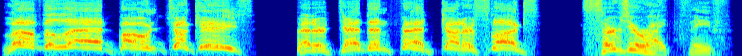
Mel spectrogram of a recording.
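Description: An actor playing a brash, wisecracking male soldier who shouts taunts and one-liners while killing zombies in a video game, with a gravelly voice. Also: extremely high pitch, sing-song, takes it slowly, no echo, some chatter behind, heavily acted. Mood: taunting. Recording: dry studio voice lines.

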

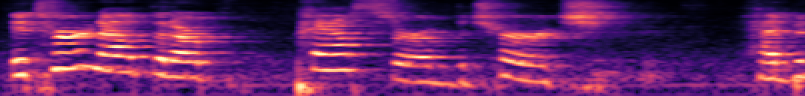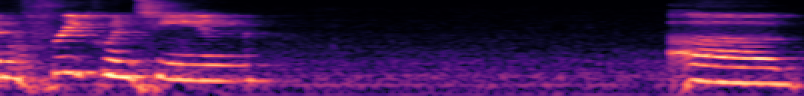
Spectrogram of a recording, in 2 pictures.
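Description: A woman in her twenties with an American accent, reading a comedic personal essay live with wry, deliberate timing at a bar microphone. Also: on the high side, animated, pushed and bright. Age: 20s. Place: small bar reading series, indoors. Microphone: microphone on a stand, held close. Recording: roomy live bar, some background noise.

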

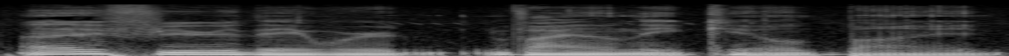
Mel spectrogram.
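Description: A man voicing a sadistic, seductive male spider-elf predator in intimate ASMR roleplay, breathy and teasing with his endearments. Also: low voice, very animated, mellow, no room sound. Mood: predatory, teasing. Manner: slow, teasing, purring endearments.

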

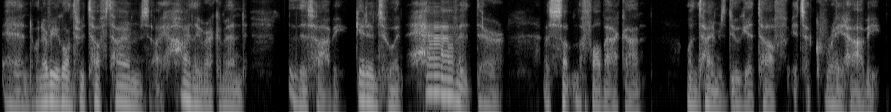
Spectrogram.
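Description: Hoarse middle-aged man rambling on a stream. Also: fairly low pitch, lively intonation, normal speed, dry recording. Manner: rambling, earnest, trailing off quietly. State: losing his voice, hoarse. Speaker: game master and channel host. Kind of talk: casual live-stream chat. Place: small home study with shelves. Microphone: desk microphone.

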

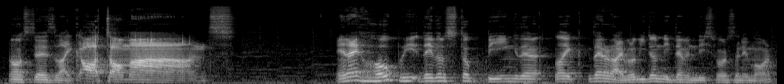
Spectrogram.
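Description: A man in his thirties with a Czech accent, streaming a strategy game from home in lively, muttered commentary with sudden outbursts. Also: medium pitch, moderate pace, soft background music. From Czech Republic. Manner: animated, muttering asides, sudden exclamations. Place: home room, indoors.

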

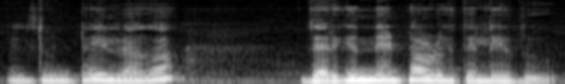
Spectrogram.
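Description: Very mellow, husky man telling stories. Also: on the high side, steady tone, brisk. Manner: conversational, explanatory, addressing young listeners. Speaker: storyteller speaking as a teacher to children. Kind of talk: informal moral storytelling. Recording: muffled, dull lo-fi audio.

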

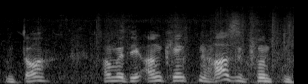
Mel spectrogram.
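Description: An actor playing a naive, cheeky, excitable police officer with a Bavarian accent in a TV crime comedy. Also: male voice, on the high side, brisk, a little hiss or hum, lightly acted. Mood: matter-of-fact.

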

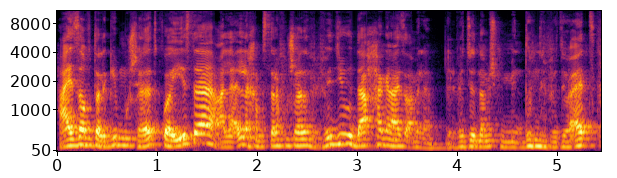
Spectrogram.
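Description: A young man in his twenties with an Egyptian Arabic accent, talking casually to camera as a YouTuber in a small foam-paneled room, animated and a bit tired. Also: medium pitch, racing. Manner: animated, gestures a lot with his hands.

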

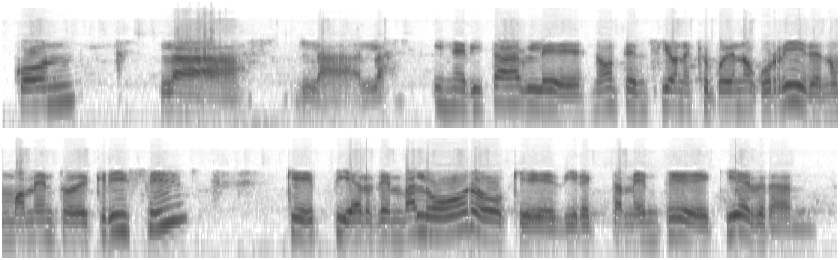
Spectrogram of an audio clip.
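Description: A woman guest calling in by telephone, explaining ideas in a measured way and sometimes correcting herself mid-phrase. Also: lowish voice, lively intonation. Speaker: phone-in guest, trainer in biological decoding. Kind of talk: explanatory interview answers. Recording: tinny phone line.

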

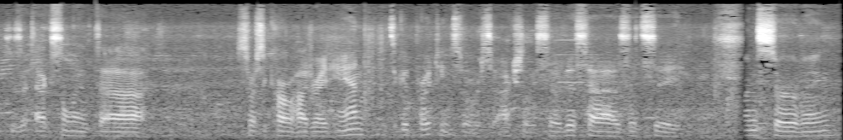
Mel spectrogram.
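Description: Male athlete, 30s, laid-back store walkthrough, medium voice, noisy camera audio. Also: mid-range voice. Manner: relaxed, explanatory, loose with fillers. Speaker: athlete giving nutrition tips. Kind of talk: casual handheld grocery tour. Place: indoor grocery store, air conditioning hum. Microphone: handheld camera mic. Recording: loud store background noise.

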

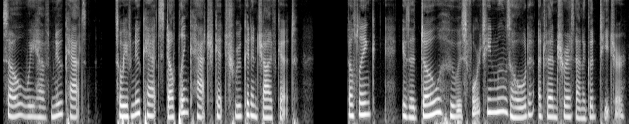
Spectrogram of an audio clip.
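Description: A woman's voice: medium pitch, warm tone, no echo. A woman narrating her game playthrough in a casual voice-over from a home desk mic, rambling and correcting herself as she goes. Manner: rambling, self-correcting, quick asides. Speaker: YouTube creator.

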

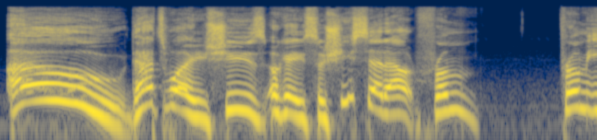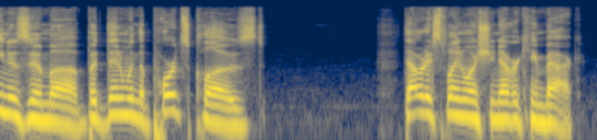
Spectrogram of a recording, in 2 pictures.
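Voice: mid-range voice, big pitch swings, measured pace, no room sound. A young adult let's play co-host chatting casually and reacting to a game with slangy enthusiasm. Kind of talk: casual gaming chat and reactions.

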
